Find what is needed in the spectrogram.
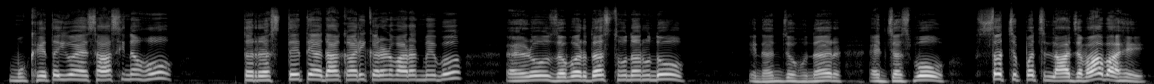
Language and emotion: Sindhi, surprised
